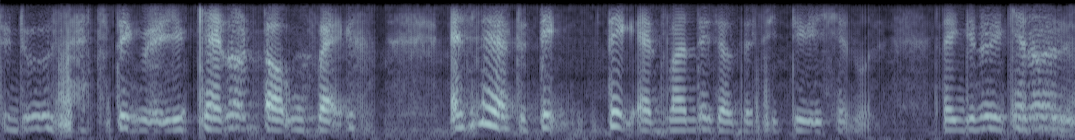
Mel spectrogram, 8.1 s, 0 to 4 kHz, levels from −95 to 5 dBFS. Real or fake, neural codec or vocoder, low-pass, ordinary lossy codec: fake; vocoder, 22.05 kHz, 80 mel bands, Vocos; 3.6 kHz; none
